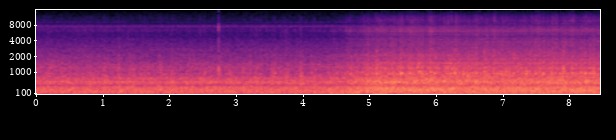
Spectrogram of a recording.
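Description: Rice combine harvester running steadily, with its engine and threshing noise growing louder about five seconds in.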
